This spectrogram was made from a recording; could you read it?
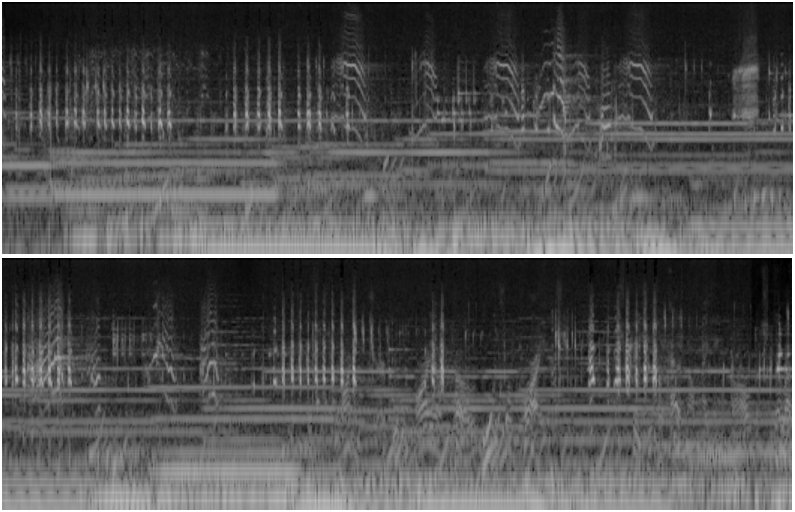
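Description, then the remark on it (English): A leopard frog gives repeated short, sharp open-mouthed warning chirps, the call it makes when seized by another male, fairly loud, over a dense, steady humming background with no one speaking. “This whole scream of the leopard frog, a species that has no mating call, but still utters a warning chirp if seized by another male.”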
